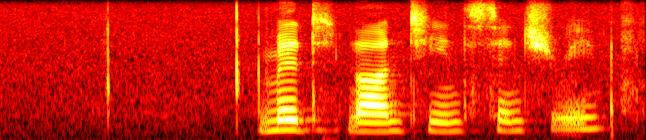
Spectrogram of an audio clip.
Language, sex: English, female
